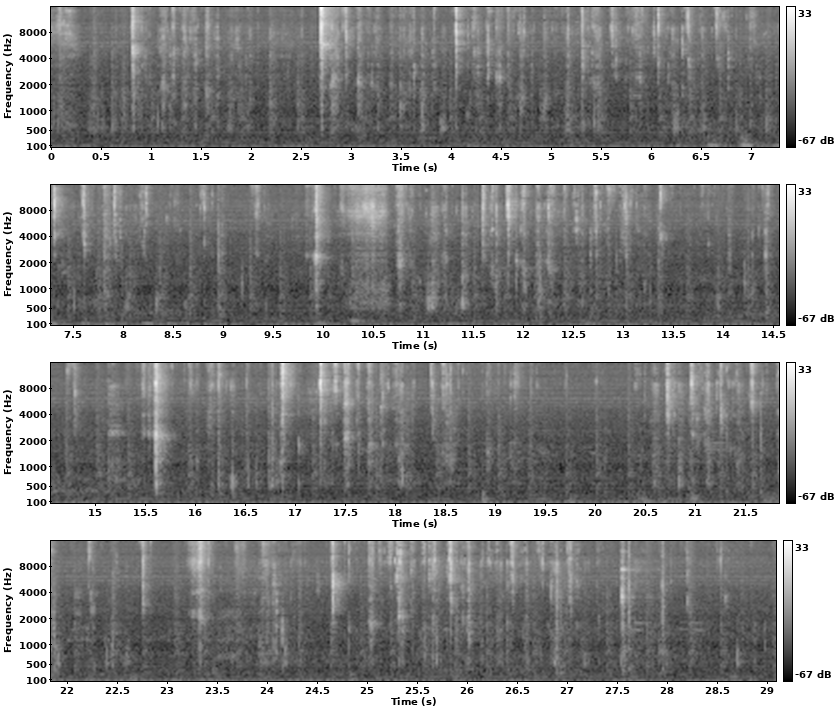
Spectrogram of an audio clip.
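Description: Close-up chewing and biting of crisp raw green mango slices: irregular crunches and mouth clicks, a few of them louder than the rest.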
